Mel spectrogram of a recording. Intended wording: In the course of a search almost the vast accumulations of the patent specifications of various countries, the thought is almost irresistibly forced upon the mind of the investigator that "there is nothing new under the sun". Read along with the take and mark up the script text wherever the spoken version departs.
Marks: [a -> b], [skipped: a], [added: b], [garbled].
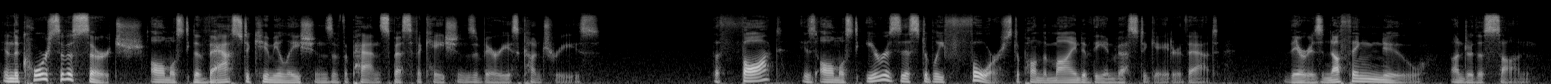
In the course of a search almost the vast accumulations of the patent specifications of various countries, the thought is almost irresistibly forced upon the mind of the investigator that "there is nothing new under the sun".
